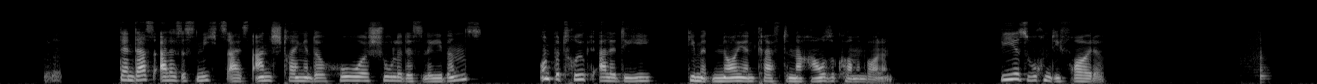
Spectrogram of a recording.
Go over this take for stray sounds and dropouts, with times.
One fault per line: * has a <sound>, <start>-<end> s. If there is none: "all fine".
* has a laugh, 0.4-0.6 s
* has a thud, 12.4-12.7 s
